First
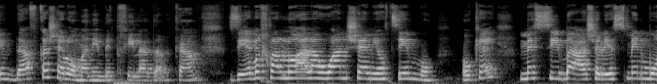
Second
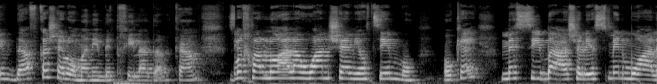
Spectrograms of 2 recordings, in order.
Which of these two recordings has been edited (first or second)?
second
